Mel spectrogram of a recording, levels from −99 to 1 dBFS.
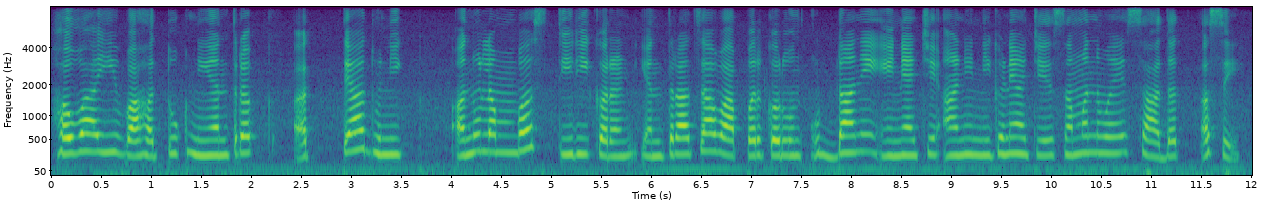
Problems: background sounds at intervals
